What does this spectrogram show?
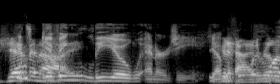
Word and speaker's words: Gemini: she I prefer definitely it's Gemini. giving Leo energy. Yep. Because Yeah, who it would want a really gem in their eye? It's not boy. Gemini, it's Gemini.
